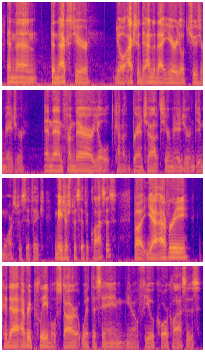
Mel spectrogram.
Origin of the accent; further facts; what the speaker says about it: Otsego, Michigan, United States; moved away; I'm from Otsego, Michigan, which is a small town in Southwest Michigan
